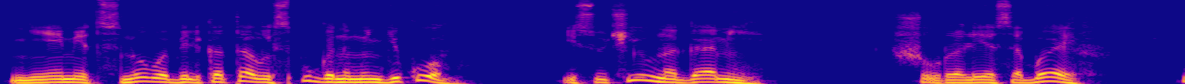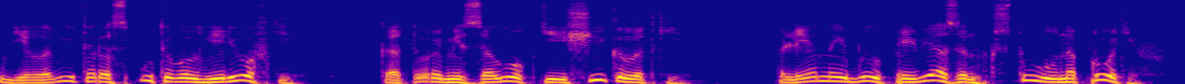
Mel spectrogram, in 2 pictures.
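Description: A man narrating an audiobook with expressive storytelling. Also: medium pitch, brisk, husky, dry recording, studio quality. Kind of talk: scripted narration.

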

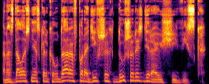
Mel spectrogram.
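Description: A man's voice: medium pitch, animated, normal speed, darkish tone, no room sound, studio quality. A man reading a first-person audiobook in a wry, sardonic way. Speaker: audiobook narrator.

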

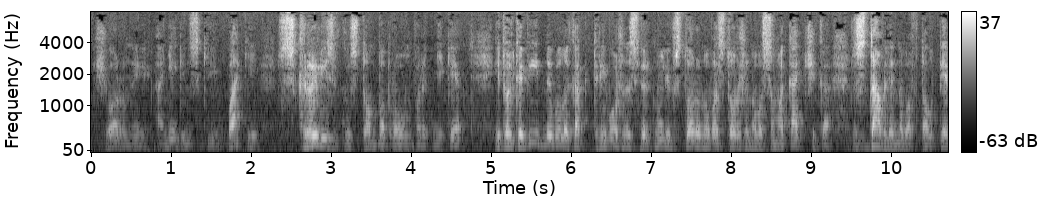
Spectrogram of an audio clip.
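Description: A man narrating an audiobook with a lively, dramatic reading. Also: lowish voice, a little hiss or hum.

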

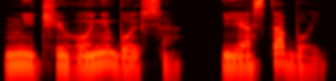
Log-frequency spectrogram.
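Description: A woman reading an audiobook and voicing a confident young man who speaks in a soft, calm, intimate way. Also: low voice, unhurried, no echo, studio quality. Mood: reassuring. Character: confident, tender young man, fire mage.

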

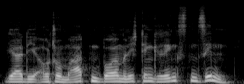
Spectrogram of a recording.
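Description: A calm, sensible middle-aged uncle from a storybook, speaking dry and measured, as a man reads him. His voice is low-key, mellow and soft-edged. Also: breathy edge, lightly acted.

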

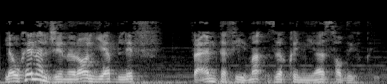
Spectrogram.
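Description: A man voicing a cold, threatening Russian agent in an audiobook, calm and mocking, in a slightly muffled recording with faint music. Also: medium pitch, a little fast, voice pushed up, natural voice. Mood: menacing. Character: cold menacing male Russian agent holding a gun. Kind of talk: audiobook character voice.

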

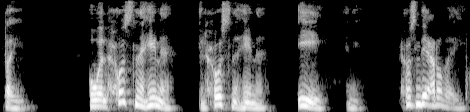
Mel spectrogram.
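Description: A man's voice: a little high, sing-song, very fast, a little mellow, slightly rough, no echo. A man with an Egyptian accent teaching a lesson on Quranic commentary, explaining step by step, repeating phrases and quizzing his students. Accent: Egyptian Arabic. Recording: muffled, dry lo-fi recording.

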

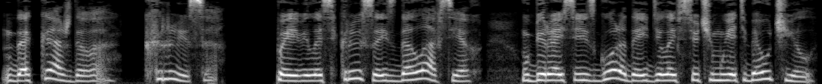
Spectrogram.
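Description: Woman reading a hoarse wounded young man. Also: mid-range voice, a little slow, warm tone, no echo, clean studio sound, close to an everyday voice. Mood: urgent. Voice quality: hoarse broken half-whisper. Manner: urgent, commanding, gasping. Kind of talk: audiobook character reading.

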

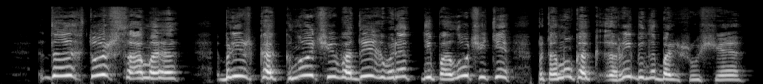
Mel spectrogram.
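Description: A woman's voice: sits high, animated, unhurried, a little mellow. A man reading a story aloud, voicing a put-upon kitchen cook woman with a whining, tearful manner. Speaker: character in a read story.

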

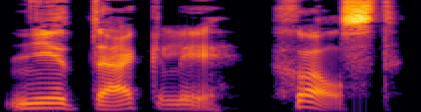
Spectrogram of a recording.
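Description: A man voicing a cold, calculating young male gang leader who speaks slowly and with quiet menace. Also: mid-range voice, lively intonation, creaky, no echo, studio quality, exaggerated voice. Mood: coolly menacing. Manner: slow, measured, quietly menacing.

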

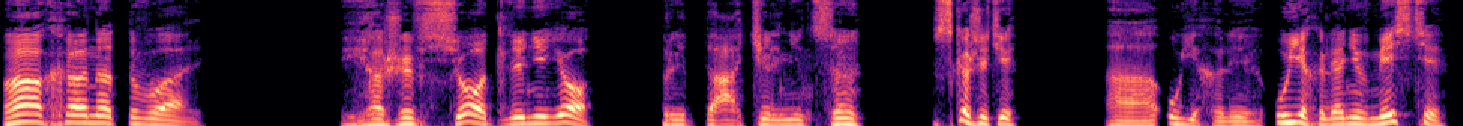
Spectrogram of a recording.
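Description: A man's voice: mid-range voice, animated, slow, no echo, studio quality. A man voicing an anxious middle-aged detective who talks in a fussy, wheedling, melodramatic way in an audiobook. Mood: distraught. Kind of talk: audiobook character voice.

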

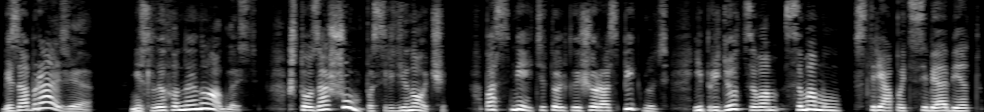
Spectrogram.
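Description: A woman voicing an indignant, scolding middle-aged landlady who shouts through a door. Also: mid-range voice, lively intonation, slow, no room sound, studio quality. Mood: outraged. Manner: outraged, shouting.

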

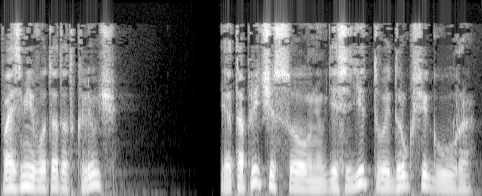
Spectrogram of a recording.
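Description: A man voicing a calm, stern boy commander who speaks quietly and firmly. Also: on the low side, moderate pace, husky, muffled recording.

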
